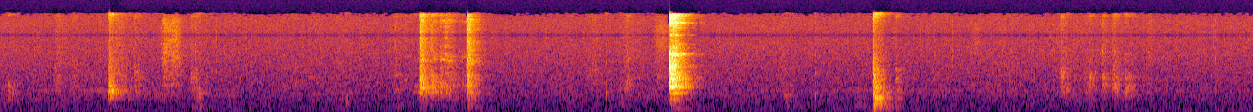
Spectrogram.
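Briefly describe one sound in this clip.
Dishes clink and knock on a counter.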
